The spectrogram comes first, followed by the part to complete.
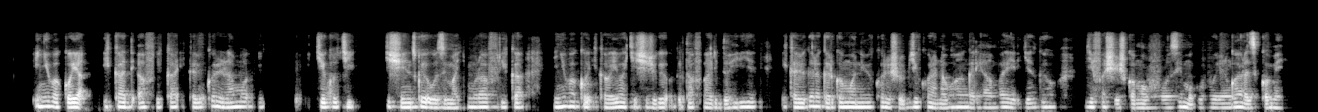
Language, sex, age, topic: Kinyarwanda, female, 25-35, health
